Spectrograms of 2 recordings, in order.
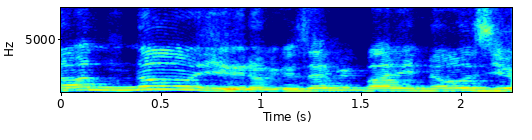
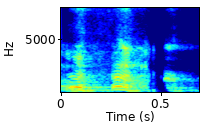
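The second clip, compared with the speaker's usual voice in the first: real laugh, pitched up; 6 semitones higher than usual. Real, not acted. Interviewer reacts to his old teacher's compliment, laughing.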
